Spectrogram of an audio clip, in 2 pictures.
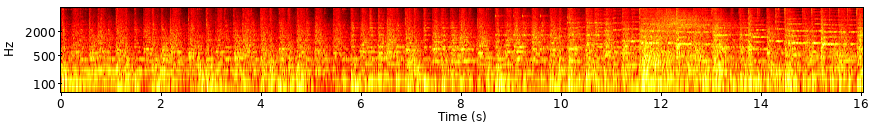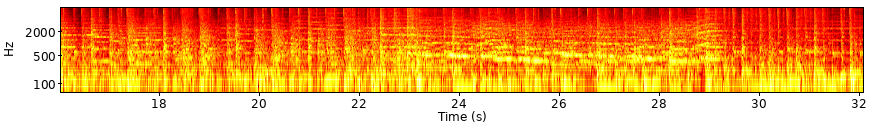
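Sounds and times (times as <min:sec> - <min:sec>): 
battle music loop: 0:00.0 - 0:32.0.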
